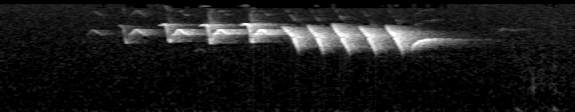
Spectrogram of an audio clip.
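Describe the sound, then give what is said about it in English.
A couple of fairly loud yellow warblers sing a bright, rapid song of high sweet notes that speeds into a quick run of repeated slurred syllables, clear against a quiet background, in a wet, humid, shaded spot. “Couple fairly loud yellow warblers here.”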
